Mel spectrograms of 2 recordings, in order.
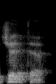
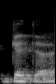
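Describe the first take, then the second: First: It is said with a Saudi accent. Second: It is said with an Egyptian accent. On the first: "Saudi say Jeddah" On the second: "hearing someone from Egypt say Gedda"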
